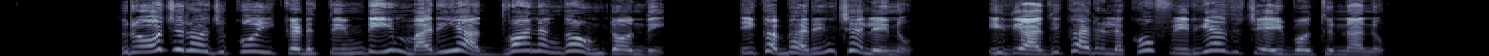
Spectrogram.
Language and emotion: Telugu, angry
